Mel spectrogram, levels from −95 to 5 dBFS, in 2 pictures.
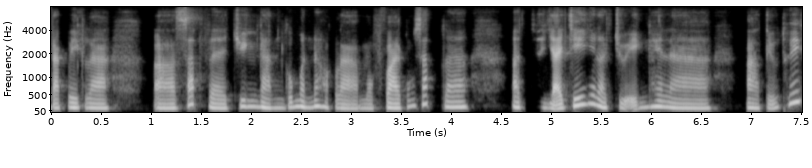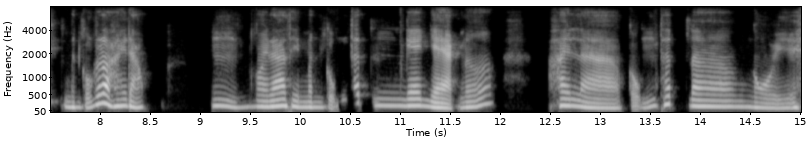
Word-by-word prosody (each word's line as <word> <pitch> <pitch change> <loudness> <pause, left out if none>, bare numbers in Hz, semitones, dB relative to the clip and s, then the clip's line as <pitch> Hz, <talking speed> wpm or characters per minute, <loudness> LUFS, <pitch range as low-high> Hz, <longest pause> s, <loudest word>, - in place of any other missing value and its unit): đặc 125 +1 +2
biệt 135 -1 +1
là, 125 -2 +2 0.4
ờ, 120 0 +2
sách 225 - 0
về 125 -4 +2
chuyên 165 -1 0
ngành 125 -3 +1
của 140 - -2
mình 160 -3 +1
á, 175 - +3
hoặc 145 -6 -4
là 115 -2 0
một 115 -1 -5
vài 125 -2 +5
cuốn 170 +9 -7
sách, 240 +5 -1
ơ, 155 0 +1 0.4
ơ, 145 - +1 0.3
giải 115 -1 +8
trí 195 - +3
như 240 -3 -1
là 160 -6 +4
truyện 140 +2 -2
hay 165 +1 +2
là, 120 -4 0 0.3
ờ, 130 -2 +1
tiểu 120 +2 -3
thuyết, 285 +6 +2
mình 145 -2 -1
cũng 135 0 -4
rất 245 - +2
là 255 - +9
hay 180 0 +2
đọc. 150 -3 +1 0.6
Ừm, 170 -6 -4
ngoài 165 -1 +1
ra 180 +2 +5
thì 170 -3 0
mình 150 -1 -1
cũng - - -6 0.2
thích, 255 - -3
ừm, 190 -1 -5
nghe 190 +1 +3
nhạc 135 -8 +4
nữa, 170 - -2 0.5
hay 195 -1 +1
là 130 -7 +1
cũng 150 +7 -6
thích, 230 +2 -2 0.2
ơ, 170 -2 +2
ngồi 135 -4 -3
150 Hz, 210 wpm, -22 LUFS, 130-180 Hz, 0.6 s, là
